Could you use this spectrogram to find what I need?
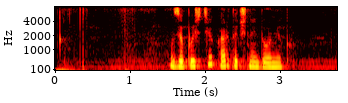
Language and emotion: Russian, neutral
